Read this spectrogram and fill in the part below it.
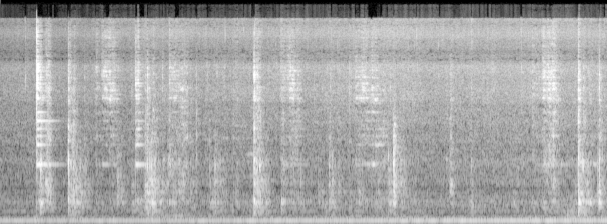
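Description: Onions softening in a pan for Nellore-style fish curry, with soft sizzling and repeated sharp spatula scrapes and taps against the pan over a steady low hum.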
